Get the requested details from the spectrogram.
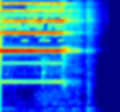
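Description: A loud, piercing electronic alarm tone from a daily health check alert sounds steadily for about half a second before cutting off, followed by a brief soft clatter, with no voices.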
